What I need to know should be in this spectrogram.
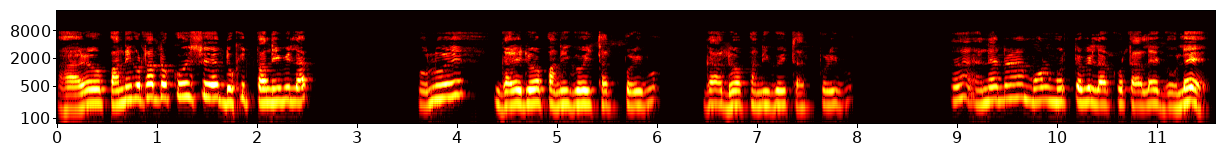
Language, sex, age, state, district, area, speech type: Assamese, male, 60+, Assam, Dibrugarh, rural, spontaneous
